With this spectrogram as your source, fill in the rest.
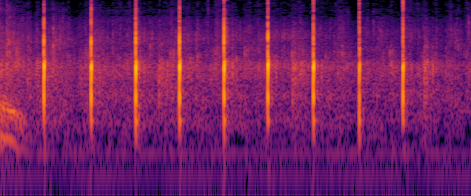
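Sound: audience clapping hands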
